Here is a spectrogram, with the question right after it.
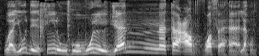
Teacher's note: فانتبه لضم الهاء وضم الميم وصلا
